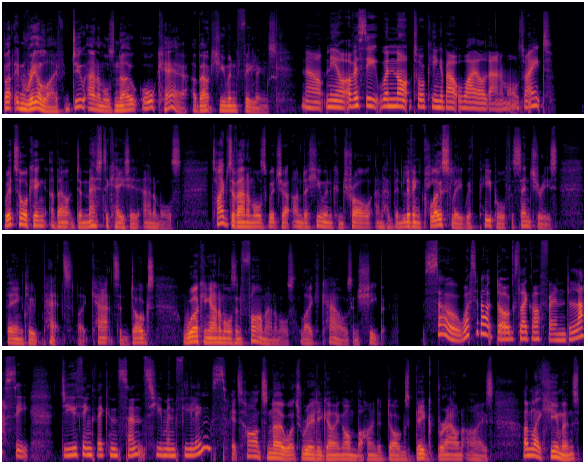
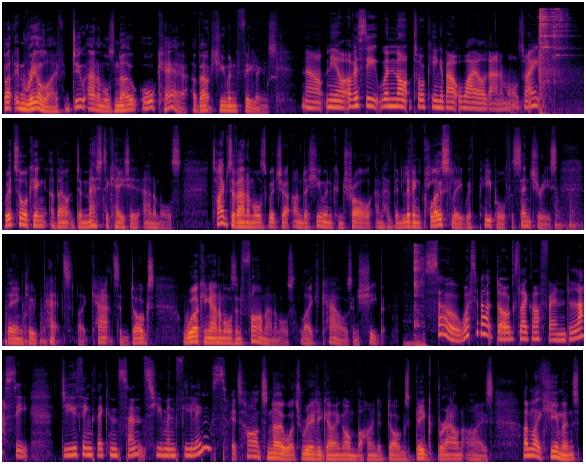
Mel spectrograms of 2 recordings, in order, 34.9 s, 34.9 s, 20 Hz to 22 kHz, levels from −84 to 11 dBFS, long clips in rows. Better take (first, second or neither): first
